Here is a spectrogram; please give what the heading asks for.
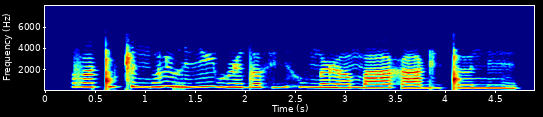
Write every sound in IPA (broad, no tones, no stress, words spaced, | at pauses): vãǃuǁɪŋʊ lʲʊri jṳɭɪdɐxi̤ hṳnɐɭɐ̃ ma xa ɡi̤ǃʏ nĩ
